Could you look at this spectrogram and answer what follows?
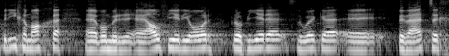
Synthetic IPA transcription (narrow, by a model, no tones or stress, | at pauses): bɾiːχəmɑχə | ʋoməɾɛɑlfiːɾjɑːɾprɔbiːəɾət͡sluəɡəɛb̥evæːtsɪχ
